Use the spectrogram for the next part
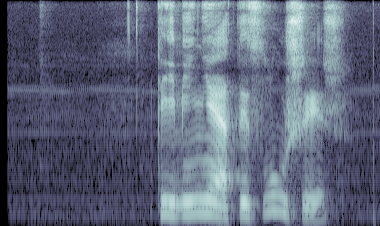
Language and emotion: Russian, angry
